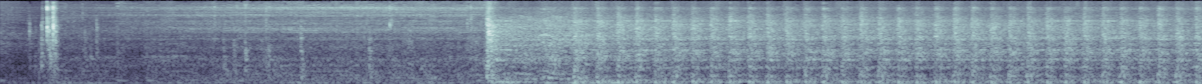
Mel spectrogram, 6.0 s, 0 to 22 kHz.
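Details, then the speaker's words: Chevy C10 Square Body with an LT engine swap, first key turn after the vehicle anti-theft system was disabled in the computer: a brief crank, then it catches sharply and settles into a steady, even V8 idle. Normal start and idle. "So the next steps here is the truck's all ready, it's running."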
